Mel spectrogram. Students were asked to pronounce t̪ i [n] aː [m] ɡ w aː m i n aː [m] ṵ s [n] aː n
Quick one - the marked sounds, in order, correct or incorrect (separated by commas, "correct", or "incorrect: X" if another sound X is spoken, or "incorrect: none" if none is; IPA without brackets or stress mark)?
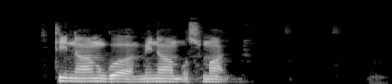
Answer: correct, correct, correct, incorrect: m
